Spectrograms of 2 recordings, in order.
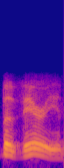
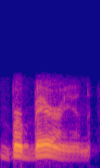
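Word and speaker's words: Berberian: It's not Bavarian. It's Barbarian. Yeah. This word that nobody knows, but it's Barbarian, like Berber. Right.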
